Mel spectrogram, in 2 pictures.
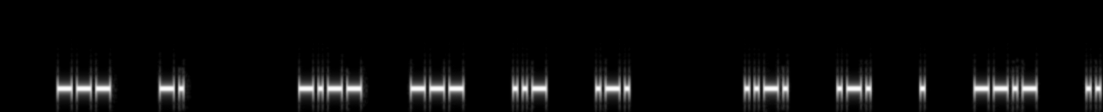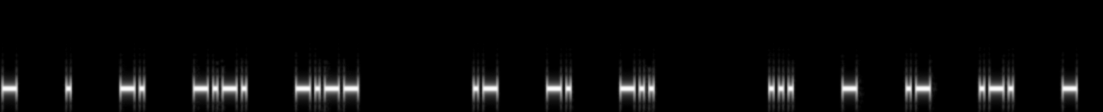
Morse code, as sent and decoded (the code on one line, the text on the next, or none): --- -. / -.-- --- ..- .-. / ..-. .-. --.- ..- . -. -.-. -.-- / .- -. -.. / ... - .- .-. -
ON YOUR FREQUENCY AND START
